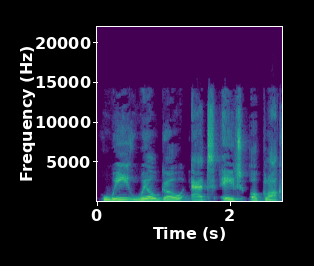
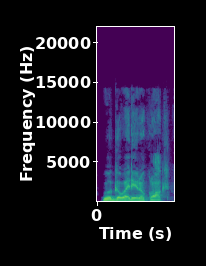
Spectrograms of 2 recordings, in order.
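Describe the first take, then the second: First: Both words 'we will' are said in full. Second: 'We will' is shortened to one syllable, 'we'll'. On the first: "That's the sentence" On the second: "I am abbreviating we will to will"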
